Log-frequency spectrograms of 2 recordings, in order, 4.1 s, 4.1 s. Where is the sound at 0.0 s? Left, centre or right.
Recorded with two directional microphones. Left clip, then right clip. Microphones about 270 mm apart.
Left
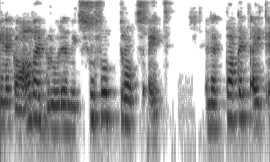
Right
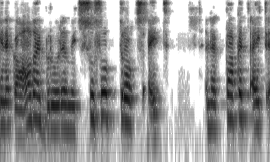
Right.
